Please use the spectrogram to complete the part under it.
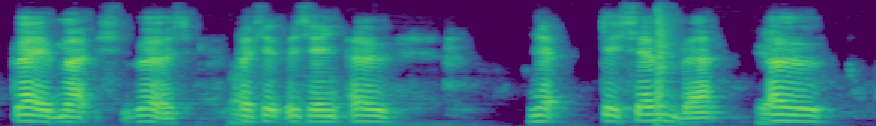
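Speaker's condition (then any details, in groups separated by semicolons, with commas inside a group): Mouth cancer after operations; tracheotomy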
